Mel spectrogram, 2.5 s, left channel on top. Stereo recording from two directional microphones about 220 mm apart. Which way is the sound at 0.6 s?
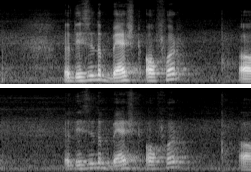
40° left (ahead or behind).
